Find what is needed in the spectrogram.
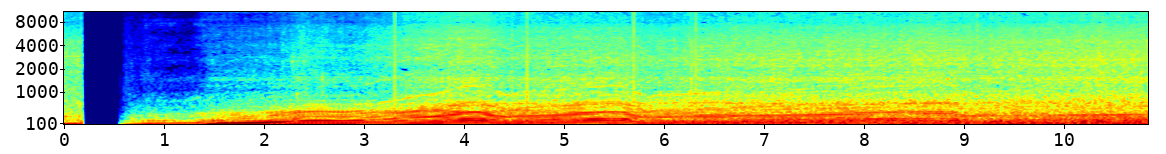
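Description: Supercharged 6.2-litre Hemi V8 of a tuned 2021 RAM TRX at full throttle from a standstill, heard inside the cab. The engine note climbs in pitch and drops back as the transmission shifts up, about four and five and a half seconds in, then keeps pulling hard.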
